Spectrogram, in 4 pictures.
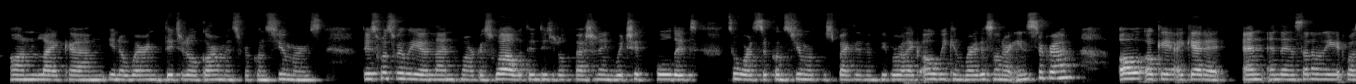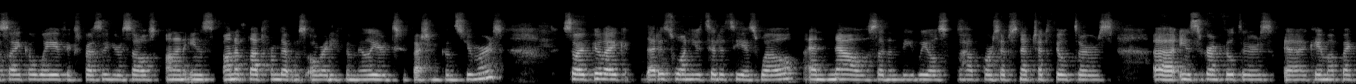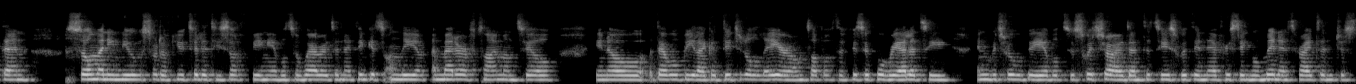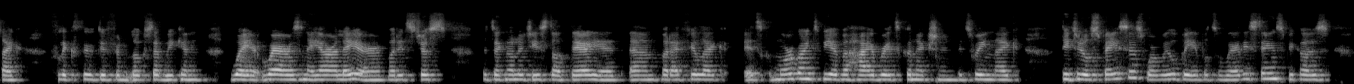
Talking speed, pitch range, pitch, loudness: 225 wpm, 215-230 Hz, 220 Hz, -22 LUFS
